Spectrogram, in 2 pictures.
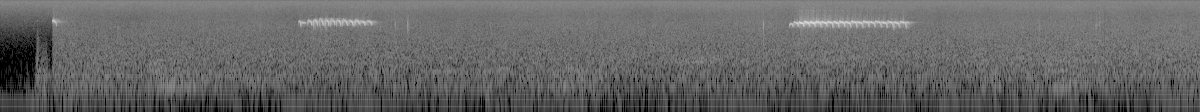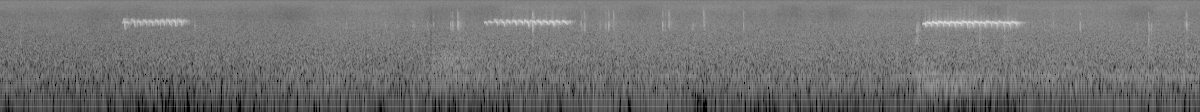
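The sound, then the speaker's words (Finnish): A flock of waxwings gives soft, high trilling calls: five brief sibilant bursts spaced several seconds apart over a steady background hiss. “Tilhen ääni on pehmeää sirinää, joka aina kuuluu tilhiparvista.”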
